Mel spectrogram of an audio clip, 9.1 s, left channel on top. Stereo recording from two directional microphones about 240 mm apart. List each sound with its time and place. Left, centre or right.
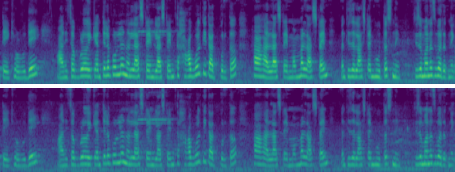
0.0 s a woman's voice: left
